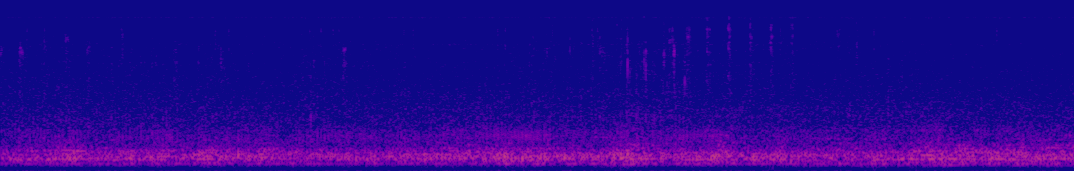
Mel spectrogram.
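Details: Continuous low purring from a pair of kittens as the bigger one sucks the little one's ears, a soft even rumble with faint ticking and rustling noises above it.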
